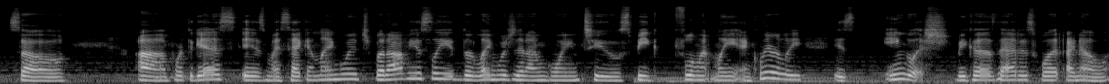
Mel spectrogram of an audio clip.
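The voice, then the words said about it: Slight Texas accent. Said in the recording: “I even have a bit of a Texas accent. ... certain words I say are gonna have a bit of a Texas sound to them.”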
